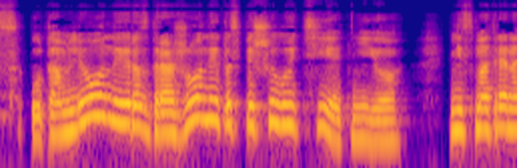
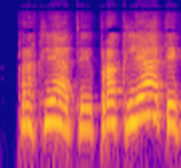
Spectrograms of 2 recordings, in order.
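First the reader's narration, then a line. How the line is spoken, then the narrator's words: Sobbing shout. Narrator (Russian): крикнула она, заливаясь слезами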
